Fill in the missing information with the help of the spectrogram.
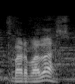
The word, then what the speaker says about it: Barbadas: Pontevedra 1, Barbadas 1, Castellón 2, Crevillente 0. Barbadas, con acento en la A de Barbadas.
